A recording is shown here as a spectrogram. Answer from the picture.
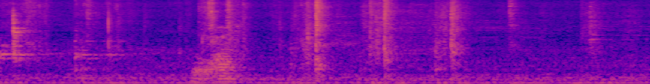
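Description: Faint kitchen handling noise: about half a dozen scattered light knocks and clicks over a low steady hum.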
